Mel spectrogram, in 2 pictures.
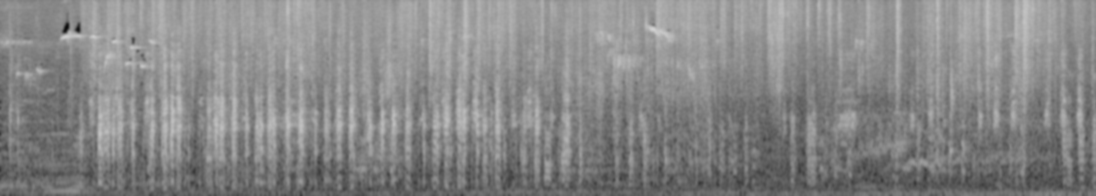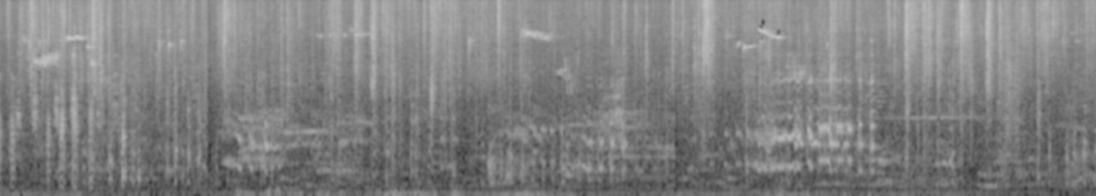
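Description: Domestic ducks calling while being fed grain: a dense run of rapid calls for the first several seconds, then scattered separate quacks.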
